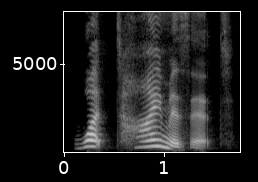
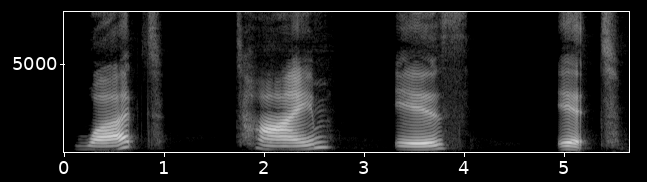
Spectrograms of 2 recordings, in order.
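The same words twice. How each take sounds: First: Said in the usual way. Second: Slow, each word separated by a pause; louder, isolated words for learners. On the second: Shown as a demonstration. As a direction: say it one word at a time. Word-by-word pronunciation demo for learners.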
